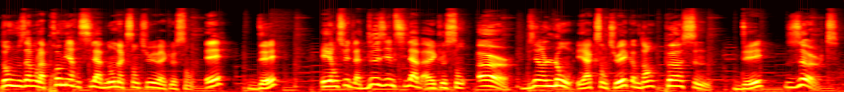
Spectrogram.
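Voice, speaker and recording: A man hosting a scripted pronunciation lesson, explaining clearly and modelling words slowly. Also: high-pitched, animated. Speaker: English teacher and channel host. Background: soft background music.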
